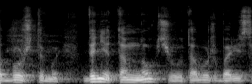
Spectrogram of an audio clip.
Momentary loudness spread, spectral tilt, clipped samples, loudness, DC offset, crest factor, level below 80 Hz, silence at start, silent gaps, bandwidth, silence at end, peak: 9 LU; -7 dB/octave; under 0.1%; -18 LUFS; under 0.1%; 16 dB; -56 dBFS; 0 s; none; 15 kHz; 0 s; 0 dBFS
